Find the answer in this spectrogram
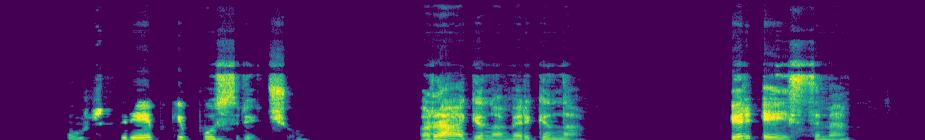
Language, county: Lithuanian, Klaipėda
